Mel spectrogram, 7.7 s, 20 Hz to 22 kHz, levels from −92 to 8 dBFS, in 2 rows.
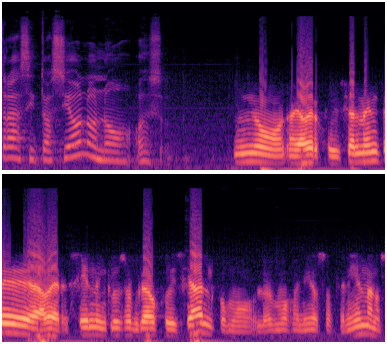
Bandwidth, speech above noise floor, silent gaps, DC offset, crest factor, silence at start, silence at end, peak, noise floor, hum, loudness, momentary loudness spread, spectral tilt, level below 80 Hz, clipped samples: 14.5 kHz; 38 dB; none; under 0.1%; 14 dB; 0 s; 0.05 s; -4 dBFS; -54 dBFS; none; -16 LUFS; 17 LU; -5.5 dB/octave; -44 dBFS; under 0.1%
